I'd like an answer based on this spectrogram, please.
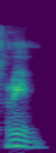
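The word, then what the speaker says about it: ह्रीं: The first sound of Hridaya is Hri, and therefore Hri with Chandra Bindu becomes Hrim.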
